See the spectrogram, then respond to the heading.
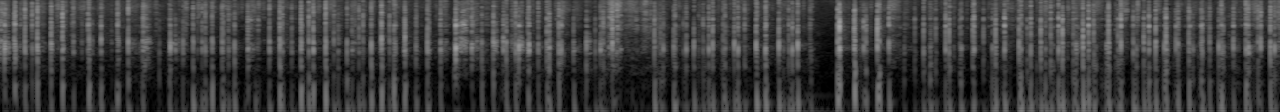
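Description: Fingertips tap fast and fingernails scratch on a small kraft cardboard box with a barcode, held close to the mic. A rapid, unbroken stream of short, dry, thumpy taps carries mostly low boomy energy, with faint scratchy texture, and briefly drops out around six seconds before resuming.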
